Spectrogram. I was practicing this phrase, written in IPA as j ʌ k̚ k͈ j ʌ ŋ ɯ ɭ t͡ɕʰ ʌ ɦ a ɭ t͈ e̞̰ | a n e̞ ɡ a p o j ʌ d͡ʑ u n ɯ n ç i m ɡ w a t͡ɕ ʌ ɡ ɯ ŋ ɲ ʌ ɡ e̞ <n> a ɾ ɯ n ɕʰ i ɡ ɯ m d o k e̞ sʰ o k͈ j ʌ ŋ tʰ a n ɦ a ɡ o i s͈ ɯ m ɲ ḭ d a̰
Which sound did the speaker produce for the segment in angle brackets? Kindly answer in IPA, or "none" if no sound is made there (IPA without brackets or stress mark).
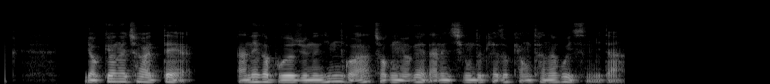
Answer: n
